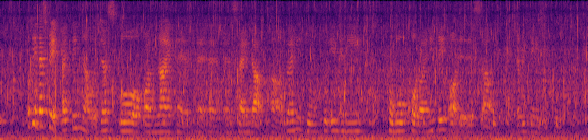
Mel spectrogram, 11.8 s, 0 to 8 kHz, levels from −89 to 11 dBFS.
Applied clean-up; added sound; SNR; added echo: none; Stream; 6 dB; none.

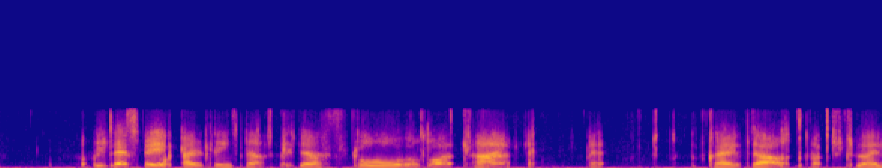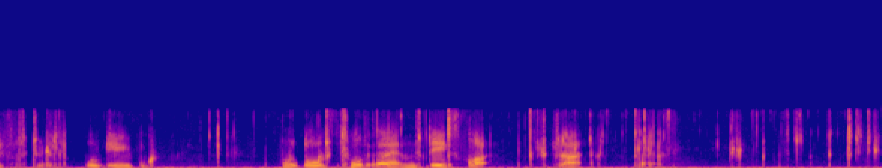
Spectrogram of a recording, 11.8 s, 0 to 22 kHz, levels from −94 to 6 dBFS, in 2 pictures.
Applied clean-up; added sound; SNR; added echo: neural diffusion model UNIVERSE++.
